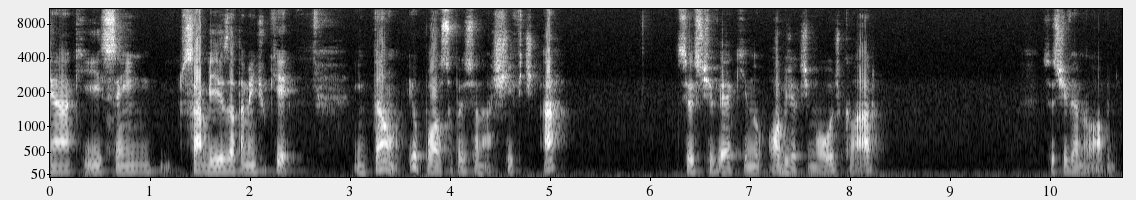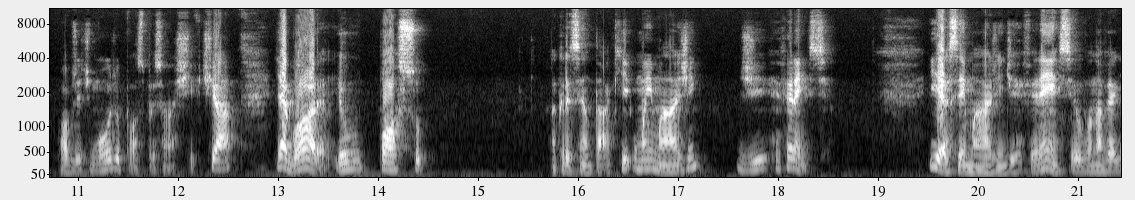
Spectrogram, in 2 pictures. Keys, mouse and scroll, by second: 4.7 shift+a, 6.5 click, 9.4 click, 11.8 shift+a, 18.1 click, 21.0 click.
